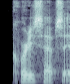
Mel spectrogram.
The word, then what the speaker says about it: cordyceps: Is that how you pronounce it? Yeah, cordyceps.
